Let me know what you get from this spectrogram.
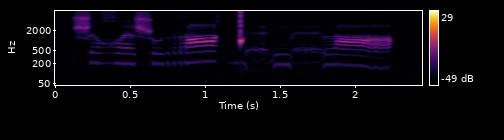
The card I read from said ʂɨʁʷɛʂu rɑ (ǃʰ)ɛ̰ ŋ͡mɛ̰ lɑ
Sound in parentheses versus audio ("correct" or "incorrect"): incorrect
